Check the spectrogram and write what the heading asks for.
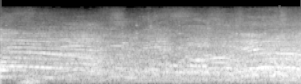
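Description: People talking: speech and chatter, with no other sound standing out.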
